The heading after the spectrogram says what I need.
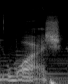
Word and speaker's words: gouache: But by learning from others, now I know how to say gouache.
